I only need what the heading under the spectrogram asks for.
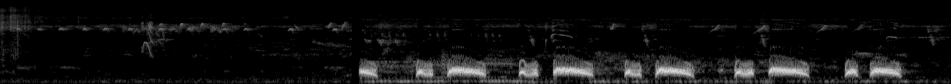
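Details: Spotted dove, used in decoy bird trapping in Ninh Thuận, Vietnam: a few quiet seconds of distant high chirps, then a series of loud mellow coos, short paired notes and longer rounded ones, over a low hum.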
